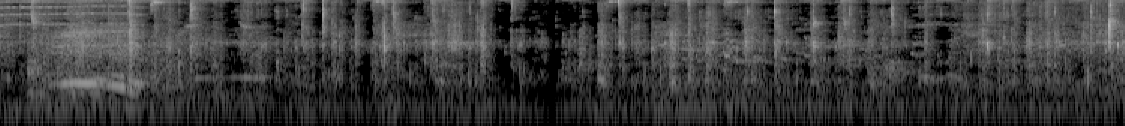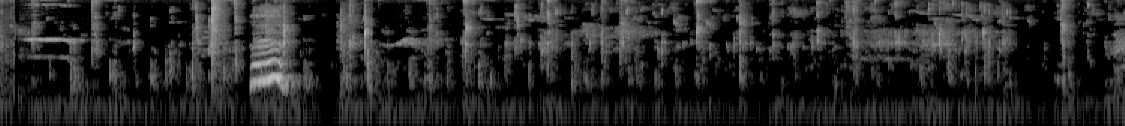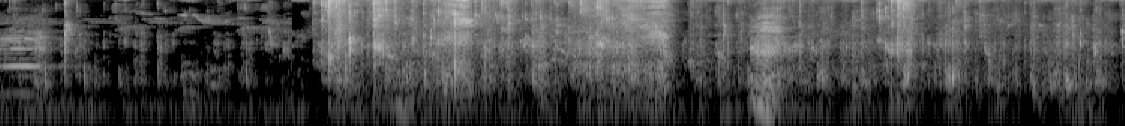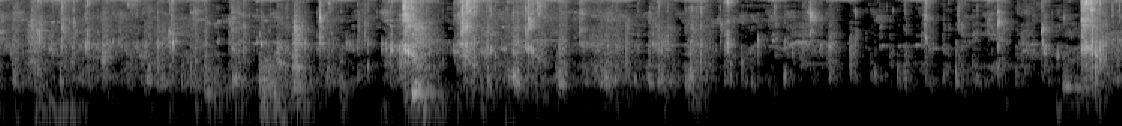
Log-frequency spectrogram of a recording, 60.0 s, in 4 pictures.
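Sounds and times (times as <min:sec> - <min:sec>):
wet chewing and lip-smacking: 0:01.4 - 0:59.9.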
